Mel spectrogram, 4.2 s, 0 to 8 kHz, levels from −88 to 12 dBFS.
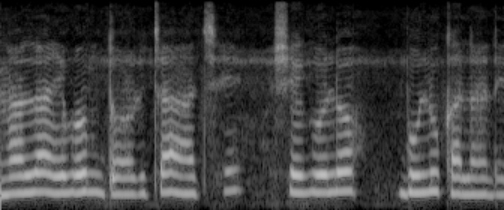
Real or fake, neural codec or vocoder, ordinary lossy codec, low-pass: fake; codec, 16 kHz, 4 kbps, FreqCodec, larger model; none; none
